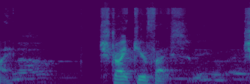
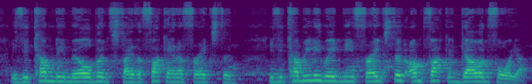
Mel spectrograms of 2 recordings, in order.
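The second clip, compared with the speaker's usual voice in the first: raised, higher voice, warning them off; retold threat; 5 semitones higher, 7 dB louder than usual. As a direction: retell a loud threat. Retelling threats he made.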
